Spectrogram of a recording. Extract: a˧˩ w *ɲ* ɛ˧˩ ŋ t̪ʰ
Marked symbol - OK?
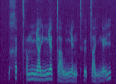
yes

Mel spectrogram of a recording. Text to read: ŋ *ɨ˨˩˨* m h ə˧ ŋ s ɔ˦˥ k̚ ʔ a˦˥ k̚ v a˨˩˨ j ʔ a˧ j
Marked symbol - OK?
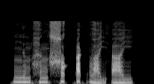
no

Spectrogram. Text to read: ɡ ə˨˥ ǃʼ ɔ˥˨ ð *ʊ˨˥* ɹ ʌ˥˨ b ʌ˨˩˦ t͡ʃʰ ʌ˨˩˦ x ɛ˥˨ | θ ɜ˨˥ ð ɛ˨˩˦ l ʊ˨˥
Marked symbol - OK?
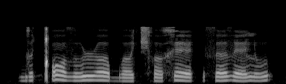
yes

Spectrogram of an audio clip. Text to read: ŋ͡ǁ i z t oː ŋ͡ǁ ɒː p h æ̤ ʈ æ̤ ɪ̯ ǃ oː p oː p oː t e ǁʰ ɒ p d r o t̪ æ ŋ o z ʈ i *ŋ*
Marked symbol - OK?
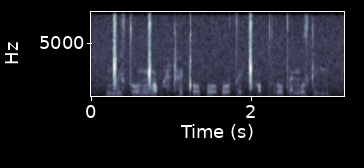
yes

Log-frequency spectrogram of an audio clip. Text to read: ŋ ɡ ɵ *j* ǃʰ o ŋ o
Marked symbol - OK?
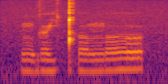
yes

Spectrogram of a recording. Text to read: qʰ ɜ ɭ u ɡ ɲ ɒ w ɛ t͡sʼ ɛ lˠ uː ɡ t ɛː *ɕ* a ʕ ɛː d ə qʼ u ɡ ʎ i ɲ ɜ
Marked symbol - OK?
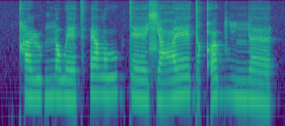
yes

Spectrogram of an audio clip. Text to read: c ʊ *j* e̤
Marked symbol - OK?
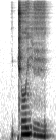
yes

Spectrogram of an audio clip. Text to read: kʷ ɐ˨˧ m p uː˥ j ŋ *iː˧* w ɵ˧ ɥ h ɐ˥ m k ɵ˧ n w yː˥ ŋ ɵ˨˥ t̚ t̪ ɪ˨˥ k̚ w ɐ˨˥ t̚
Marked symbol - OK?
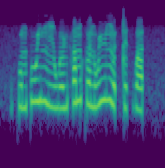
no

